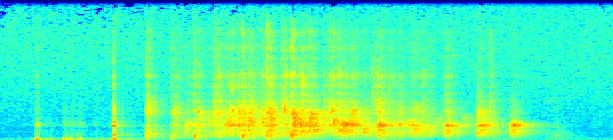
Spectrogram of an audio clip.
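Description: Small audience applauding: a few scattered claps, then a burst of many overlapping claps that dies away about five seconds in.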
